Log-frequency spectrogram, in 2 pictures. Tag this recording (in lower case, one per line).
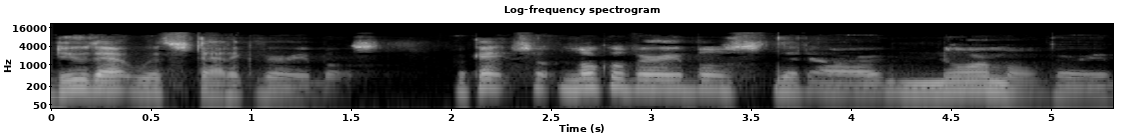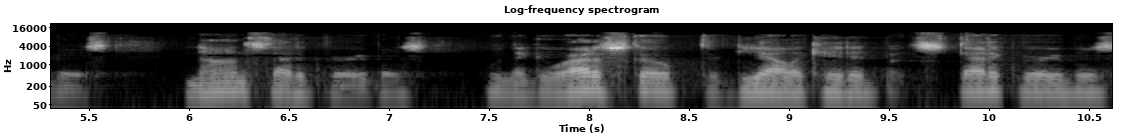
speech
